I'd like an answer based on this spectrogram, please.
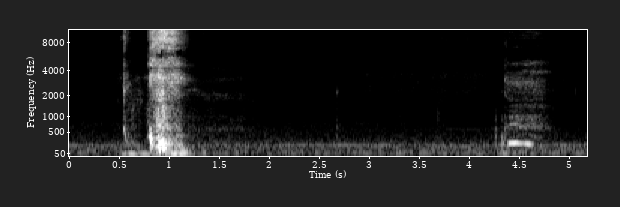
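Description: A sharp inhaled catch and a loud sneeze, then a softer second sneeze-like burst; allergic sneezing.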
